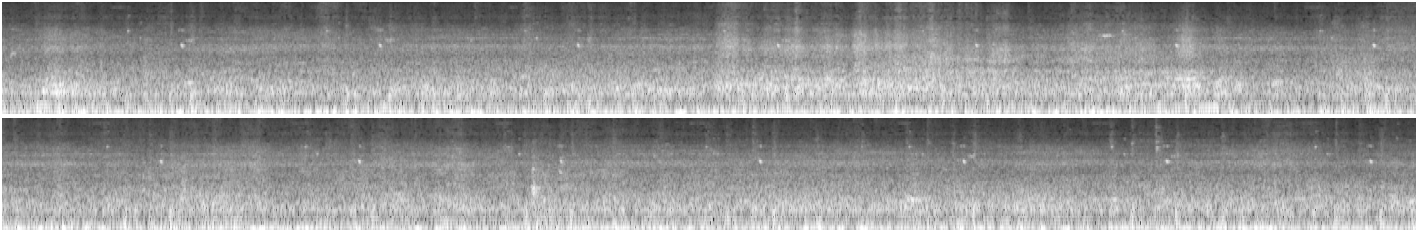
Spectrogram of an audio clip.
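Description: Loaded freight train of covered hopper cars rolling steadily past at close range: a continuous low rumble of steel wheels on rail, with clacks as the wheels cross rail joints, thickest between about seven and twelve seconds in.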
